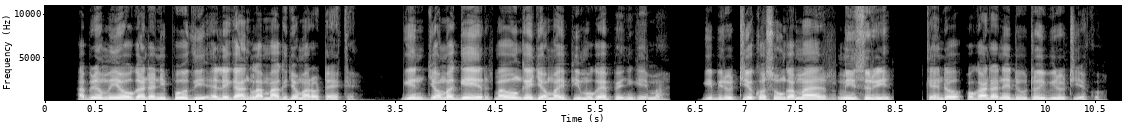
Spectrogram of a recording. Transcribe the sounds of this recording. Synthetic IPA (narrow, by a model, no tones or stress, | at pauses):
a̰bɪɾomɪjɔʊɡandanipod̪ielɪɡaŋɡlamaɡd͡ʒɔmaɾɔtɛkɛ | ɡɪnd͡ʒɔmaɡeɾmaoŋɡed͡ʒɔmaipimoɡɔepiɲɡɪma̰ | ɡɪbiɾotjekosʊŋɡamarmisɾi | kendoɔɡandanɛdutoibiɾotjḛko̰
